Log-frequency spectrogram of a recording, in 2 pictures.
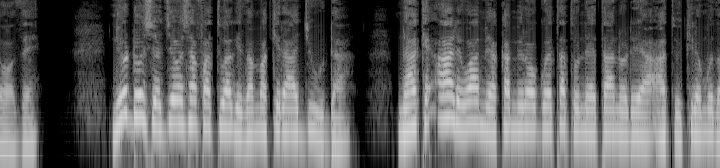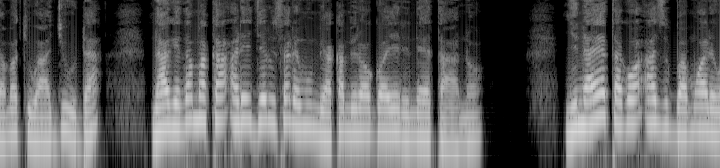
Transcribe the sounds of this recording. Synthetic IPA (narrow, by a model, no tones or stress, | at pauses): ɔðɛ | neondoːɕjɔd͡ʒɛhɔɕ̬afatuaɣeðamakeɾad͡ʒuːda | nakɛʔaɾewameakameɾɔːɡɔɛtatonɛtanɔɾeɾeaʔatwekiɾɛmoðamakiwad͡ʒuːda | naːɣeðamakaʔaɾed͡ʒɛɾusaɾɛmumeakameɾɔːɡɔeɾenɛːtaːnɔ | ɲinaɛtaɣwaʔazubamwaɾe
